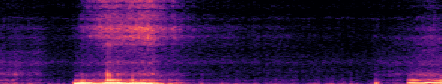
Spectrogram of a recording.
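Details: Sleeping senior pitbull-mix dog: low, rumbling snore on a breath, a second beginning at the end; snoring.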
